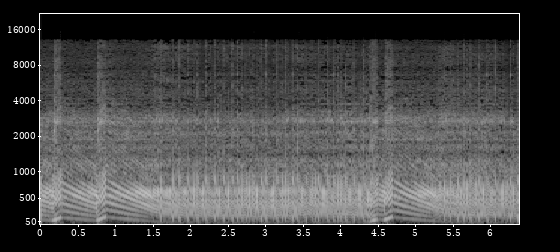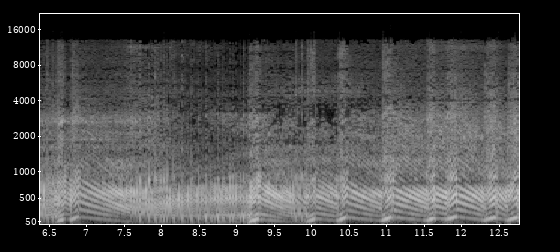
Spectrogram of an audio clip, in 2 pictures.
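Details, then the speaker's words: Ported Stihl MS461 chainsaw, first cuts, not broken in, carb set a little rich; revs rise and fall entering and leaving the cut with uneven burbling, sounding like four-stroking, partly from the rev-limited coil. "Now notice that you hear the saw 4-stroking as it enters the wood and as it exits the wood."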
